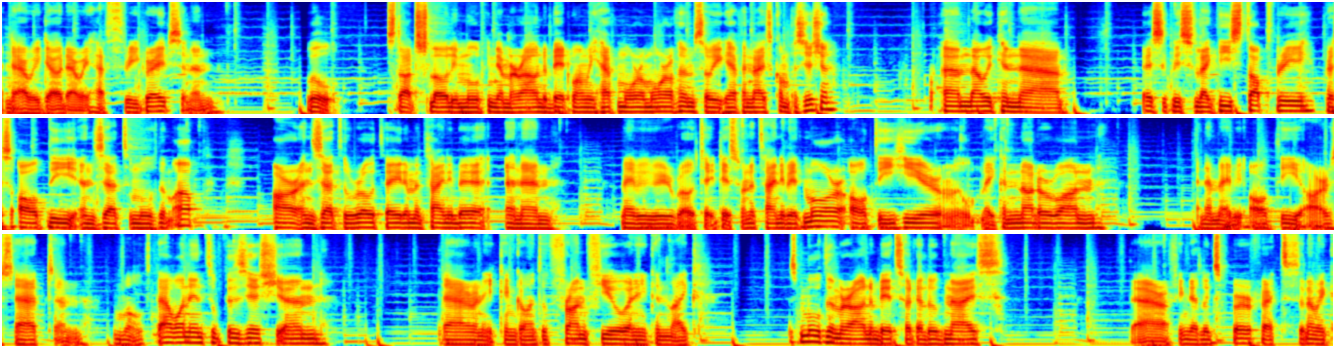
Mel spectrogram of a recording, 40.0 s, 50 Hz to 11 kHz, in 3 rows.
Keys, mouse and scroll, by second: 0.1-0.9 scroll up 3, 0.9 click, 1.3 g, 2.6 click, 2.9 g, 5.5-8.6 scroll down 2, 9.3-11.1 middle drag, 11.1 shift+click, 11.7 shift+click, 13.3 alt+d, 15.3 r, 17.9-18.8 middle drag, 18.8 click, 19.2-19.6 middle drag, 19.6 r, 21.0 click, 21.4 alt+d, 23.6-24.9 middle drag, 24.9 click, 25.7 alt+d, 27.9-28.8 middle drag, 28.8 click, 29.0 r, 30.6-31.0 middle drag, 32.6-33.2 scroll up 1, 33.2 click, 33.5 g, 34.7 click, 34.9 g, 36.0 click, 36.2 g, 38.1 click, 38.8-39.7 middle drag, 39.7 drag.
